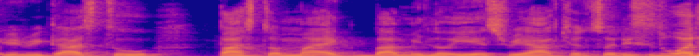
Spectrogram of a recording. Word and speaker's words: Bamiloye: Mike Bamiloye, not Bamiloye. Okay, Bamiloye.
